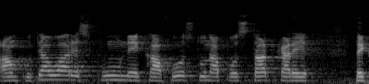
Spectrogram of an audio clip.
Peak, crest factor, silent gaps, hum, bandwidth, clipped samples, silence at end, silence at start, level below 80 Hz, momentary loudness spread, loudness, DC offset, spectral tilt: -14 dBFS; 20 dB; none; none; 11.5 kHz; under 0.1%; 0 s; 0 s; -66 dBFS; 8 LU; -33 LUFS; under 0.1%; -3.5 dB/octave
